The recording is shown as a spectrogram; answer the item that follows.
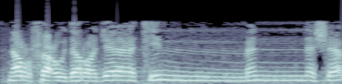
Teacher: تنوين مع الميم صار فيها إدغام بغنة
